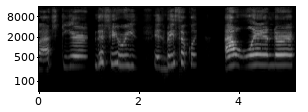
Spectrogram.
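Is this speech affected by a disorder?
Yes: cerebral palsy; uses wheelchair.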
